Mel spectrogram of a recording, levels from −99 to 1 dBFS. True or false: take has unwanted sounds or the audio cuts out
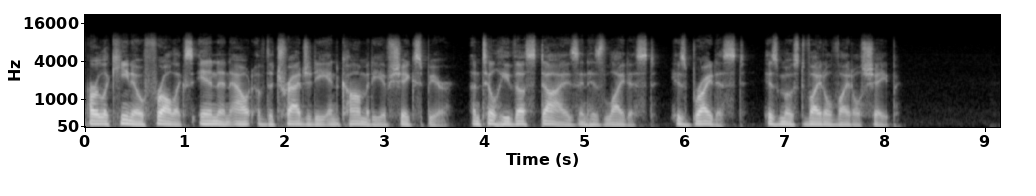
false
